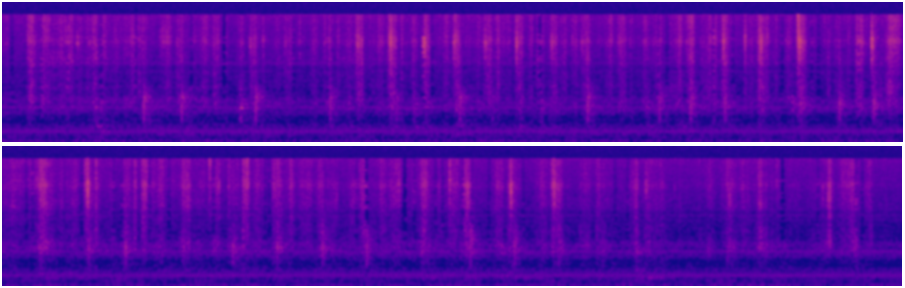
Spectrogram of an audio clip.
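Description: Near silence: a faint steady hum, with light scattered ticks and scrapes from a gloved hand turning a valve core removal tool on an air conditioner's service port to screw the Schrader valve core back in.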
